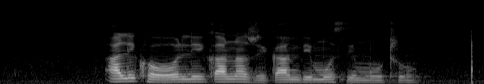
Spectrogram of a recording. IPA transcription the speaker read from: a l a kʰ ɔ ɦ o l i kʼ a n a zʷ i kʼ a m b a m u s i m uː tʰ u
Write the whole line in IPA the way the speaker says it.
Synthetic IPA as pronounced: a l i kʰ ɔ ɦ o l i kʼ a n a zʷ i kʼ a m b i m u s i m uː tʰ u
